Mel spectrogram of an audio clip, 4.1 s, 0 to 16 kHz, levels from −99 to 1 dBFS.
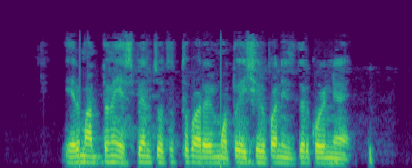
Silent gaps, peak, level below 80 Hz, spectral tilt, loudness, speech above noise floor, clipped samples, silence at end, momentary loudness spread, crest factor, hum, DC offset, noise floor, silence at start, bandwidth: none; -2 dBFS; -50 dBFS; -6.5 dB/octave; -15 LUFS; 58 dB; under 0.1%; 0.4 s; 10 LU; 14 dB; none; under 0.1%; -72 dBFS; 0.65 s; 7.2 kHz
